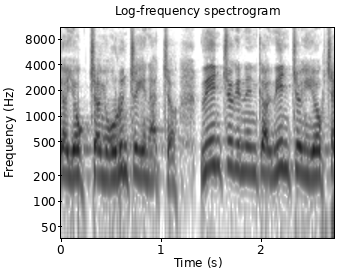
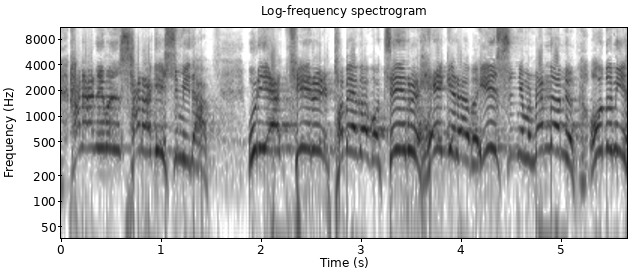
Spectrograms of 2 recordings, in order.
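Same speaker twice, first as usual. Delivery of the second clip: fiery preaching; 7 semitones higher than usual. Acted. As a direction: preach it out at full force to the congregation. Preacher's rising climax.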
